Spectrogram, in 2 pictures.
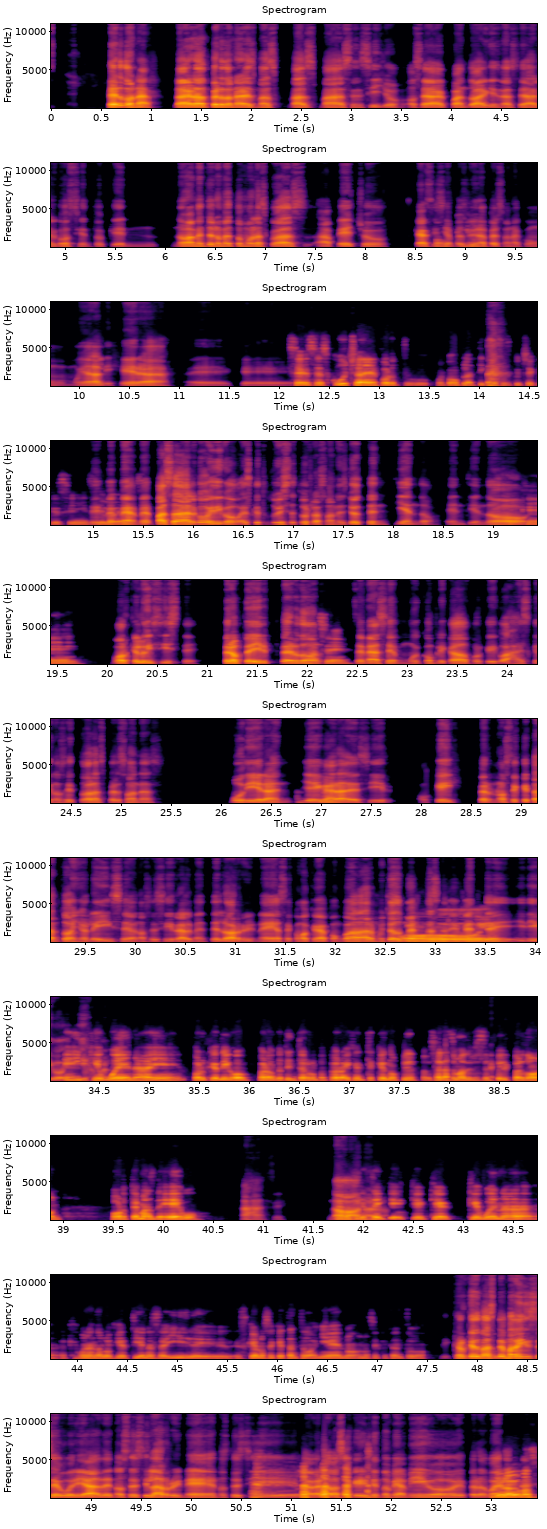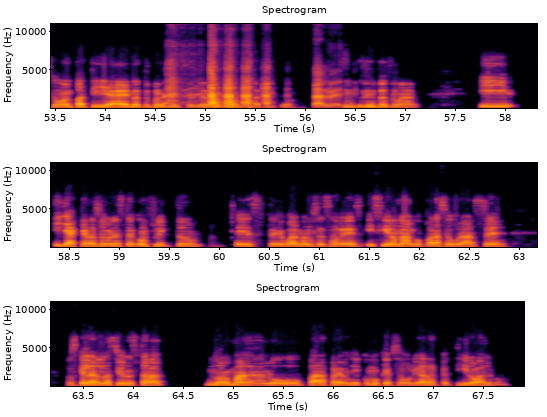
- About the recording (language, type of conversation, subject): Spanish, podcast, ¿Cómo manejas un conflicto con un amigo cercano?
- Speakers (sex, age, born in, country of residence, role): male, 25-29, Mexico, Mexico, host; male, 30-34, Mexico, Mexico, guest
- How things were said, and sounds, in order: chuckle; unintelligible speech; laugh; chuckle; other background noise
